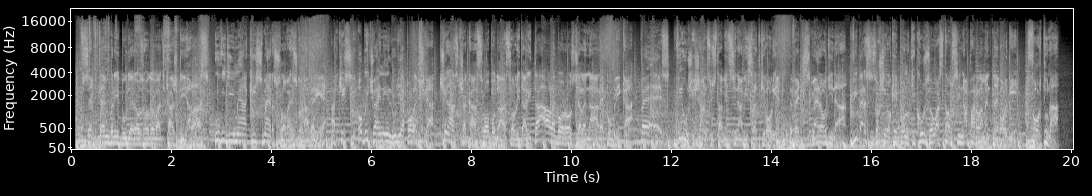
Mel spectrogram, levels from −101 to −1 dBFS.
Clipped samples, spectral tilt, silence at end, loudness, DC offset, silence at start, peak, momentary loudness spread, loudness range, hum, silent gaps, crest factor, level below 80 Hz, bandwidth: under 0.1%; -4 dB/octave; 0.3 s; -18 LUFS; under 0.1%; 0.1 s; -4 dBFS; 2 LU; 1 LU; none; none; 14 dB; -30 dBFS; 19.5 kHz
